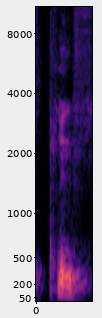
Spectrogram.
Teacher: It has a rounded vowel and a sort of continuous F at the end.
